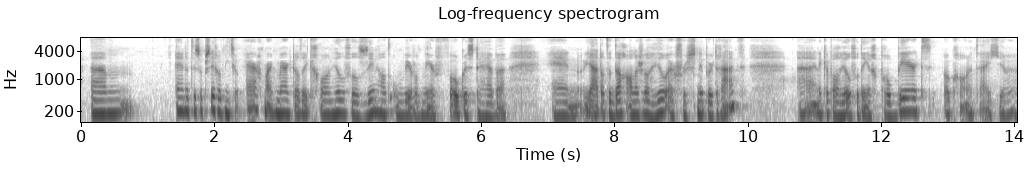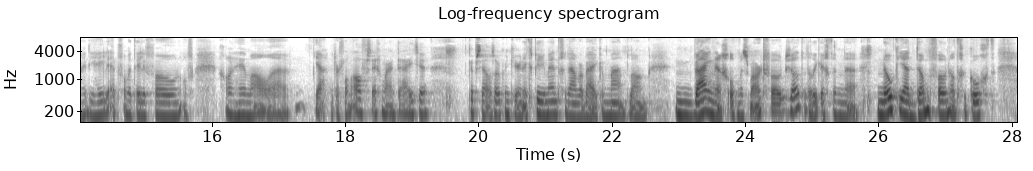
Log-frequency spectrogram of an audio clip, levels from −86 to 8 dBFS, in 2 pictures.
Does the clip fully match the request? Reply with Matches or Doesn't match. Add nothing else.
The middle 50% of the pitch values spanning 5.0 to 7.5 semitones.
Doesn't match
